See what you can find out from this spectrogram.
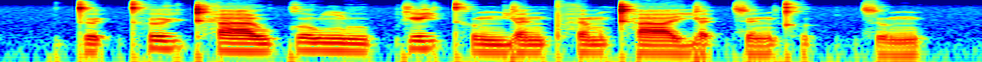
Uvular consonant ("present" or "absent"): absent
